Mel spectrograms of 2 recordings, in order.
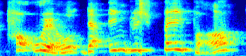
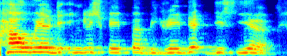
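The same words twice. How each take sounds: First: A light British accent, slow, rising on "paper"; a slow, light British take of "How will the English paper?"; British-sounding English. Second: Neutral international English accent, even and clear; international standard English. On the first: Teacher showing students the British-sounding version to avoid. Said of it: "Dia tak bunyi". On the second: Teacher demonstrating neutral international English pronunciation to students. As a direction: read it in a neutral international accent, no British or American. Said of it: "macam contoh saya bacakan".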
